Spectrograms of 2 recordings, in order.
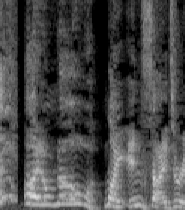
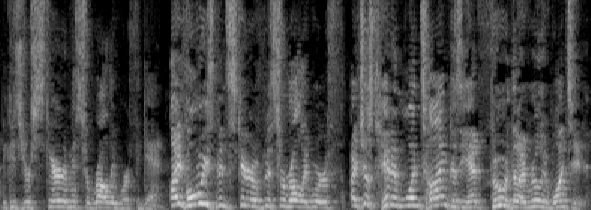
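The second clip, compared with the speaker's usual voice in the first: normal talking voice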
